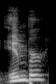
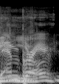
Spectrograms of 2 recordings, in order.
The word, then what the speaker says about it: Embraer: There's a lot of planes like the, and I may not pronounce it right, I say Embraer, but are you saying Ember, like E-M-B-E-R? – No, it's Embraer. No, it's got an extra I've always just read it and never said it out loud, but the let's see, it's E-M-B-R-A-E-R.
